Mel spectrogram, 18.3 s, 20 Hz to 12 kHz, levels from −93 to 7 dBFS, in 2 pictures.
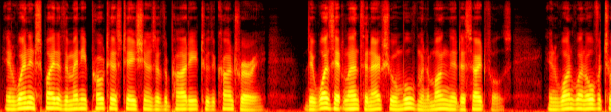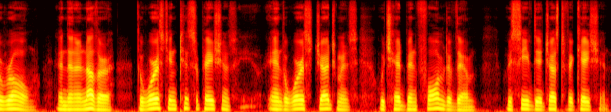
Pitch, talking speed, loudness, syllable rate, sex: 120 Hz, 160 wpm, -18 LUFS, 5.2 syllables/s, male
